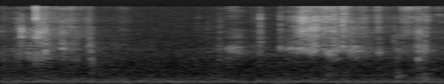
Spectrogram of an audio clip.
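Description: Faint rustling of paper banknotes and plastic binder envelopes as the cash is handled and slid into a pocket.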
